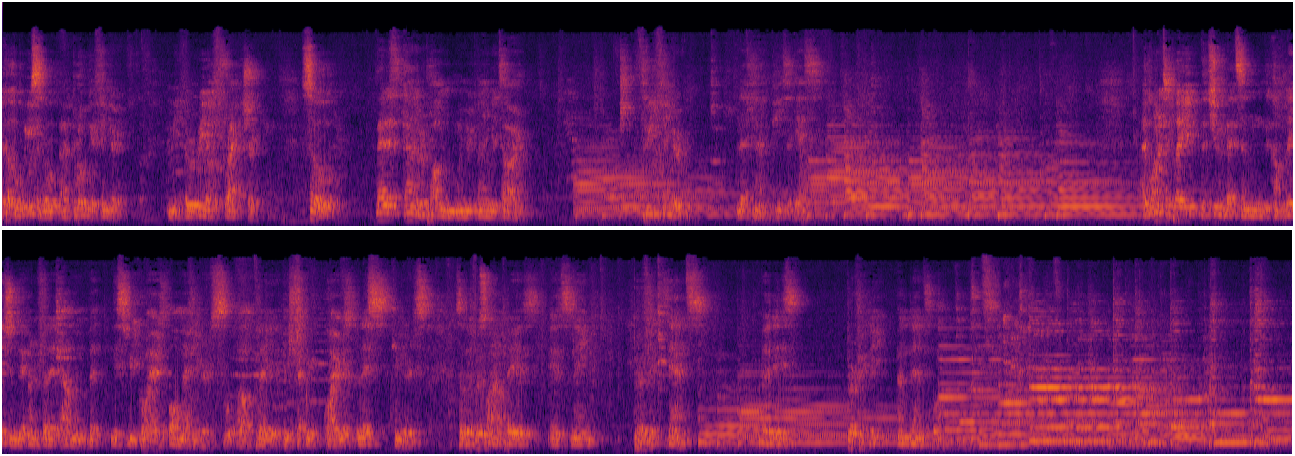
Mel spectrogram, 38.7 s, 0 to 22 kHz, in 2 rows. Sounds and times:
Speech: 0:00.0 - 0:08.7, 0:09.5 - 0:10.4, 0:11.0 - 0:12.4, 0:17.1 - 0:29.9, 0:30.7 - 0:31.4, 0:32.0 - 0:34.3
Acoustic guitar: 0:00.0 - 0:38.7
Strum: 0:08.4 - 0:19.4, 0:28.3 - 0:38.7.

